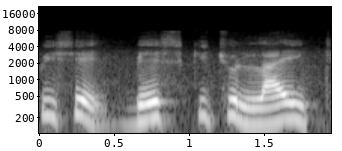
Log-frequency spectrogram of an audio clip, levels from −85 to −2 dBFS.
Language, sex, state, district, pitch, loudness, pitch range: Bengali, male, West Bengal, Cooch Behar, 185 Hz, -15 LUFS, 160-215 Hz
